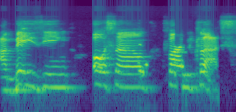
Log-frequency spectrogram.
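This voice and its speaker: Audible room echo surrounds a man's raised, projected voice with a bright, sharp tone. He speaks at a very slow pace with ordinary pitch variation. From Tanzania. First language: Luguru and Swahili. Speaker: language teacher. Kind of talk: short language lesson.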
